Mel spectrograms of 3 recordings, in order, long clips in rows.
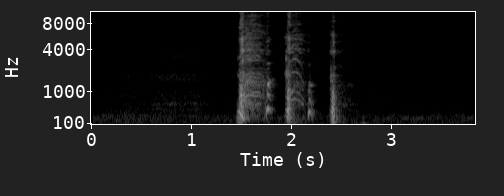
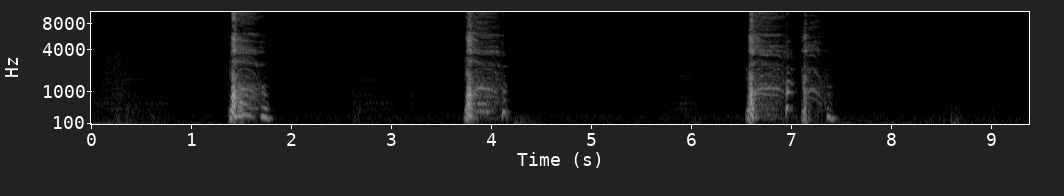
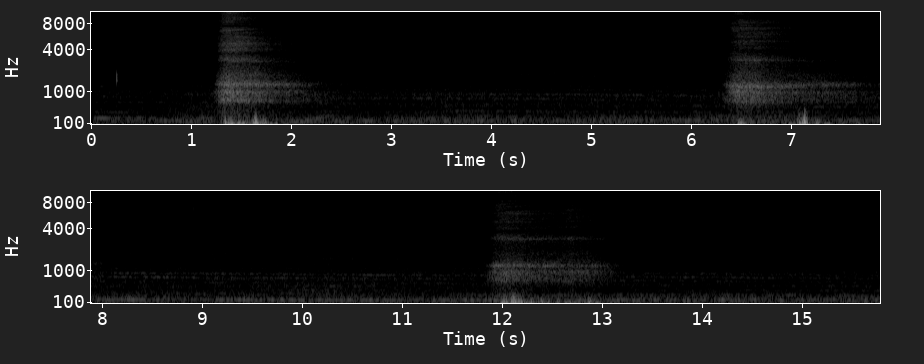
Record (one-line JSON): {"cough_length": "3.8 s", "cough_amplitude": 4286, "cough_signal_mean_std_ratio": 0.31, "three_cough_length": "9.4 s", "three_cough_amplitude": 10634, "three_cough_signal_mean_std_ratio": 0.23, "exhalation_length": "15.8 s", "exhalation_amplitude": 1295, "exhalation_signal_mean_std_ratio": 0.49, "survey_phase": "beta (2021-08-13 to 2022-03-07)", "age": "18-44", "gender": "Female", "wearing_mask": "No", "symptom_fatigue": true, "symptom_headache": true, "symptom_onset": "12 days", "smoker_status": "Ex-smoker", "respiratory_condition_asthma": false, "respiratory_condition_other": false, "recruitment_source": "REACT", "submission_delay": "0 days", "covid_test_result": "Negative", "covid_test_method": "RT-qPCR"}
